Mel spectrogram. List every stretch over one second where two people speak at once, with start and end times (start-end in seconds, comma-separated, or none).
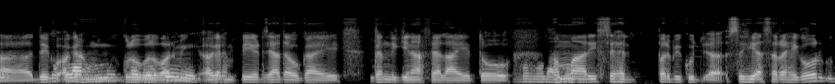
0.5-2.3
